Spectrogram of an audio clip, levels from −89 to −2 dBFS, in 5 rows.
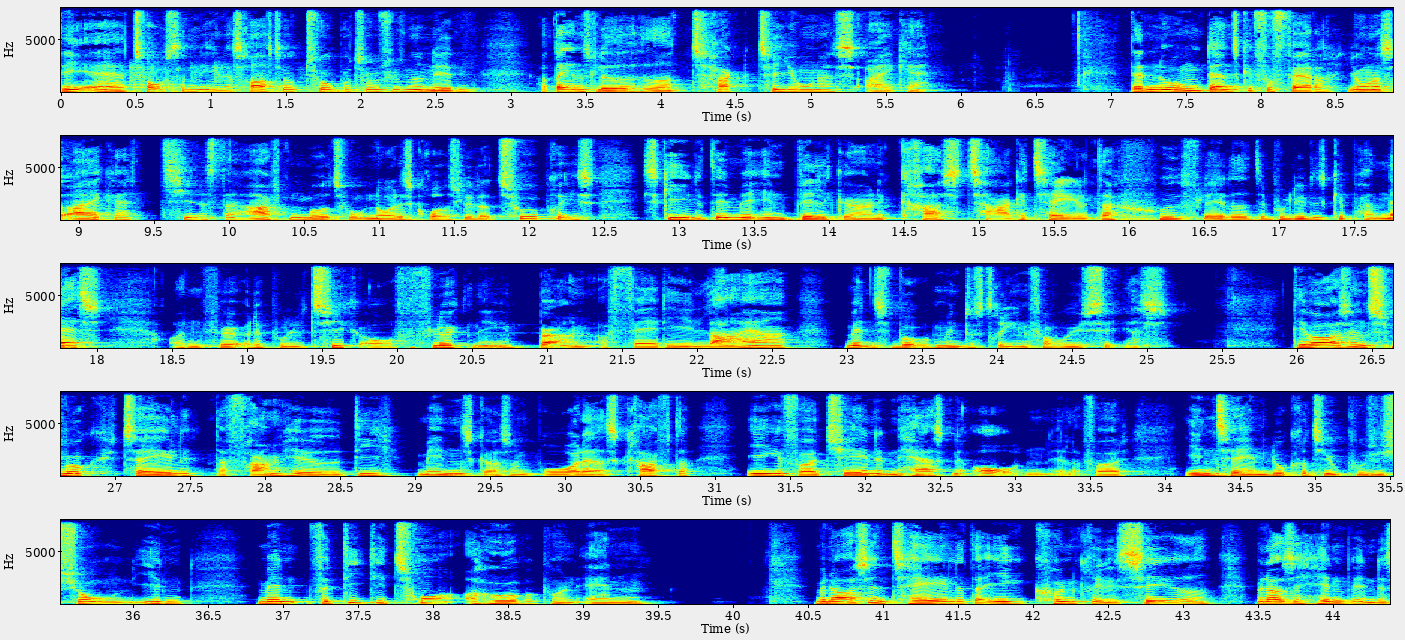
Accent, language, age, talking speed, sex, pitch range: native, Danish, 30-49, 140 wpm, male, 130-165 Hz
